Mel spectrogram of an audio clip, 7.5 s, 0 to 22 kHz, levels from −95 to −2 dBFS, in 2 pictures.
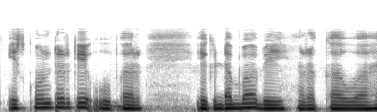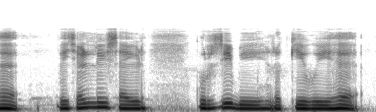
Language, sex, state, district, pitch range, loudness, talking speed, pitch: Hindi, male, Uttar Pradesh, Saharanpur, 125-145 Hz, -14 LUFS, 125 wpm, 130 Hz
